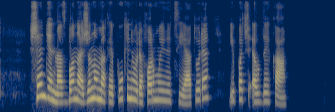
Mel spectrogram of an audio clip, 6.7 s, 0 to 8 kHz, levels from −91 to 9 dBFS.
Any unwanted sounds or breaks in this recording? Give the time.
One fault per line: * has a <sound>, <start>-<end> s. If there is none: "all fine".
all fine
